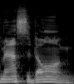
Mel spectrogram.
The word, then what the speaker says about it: Mastodon: It's pronounced Mastodon. Oh, sorry, Mastodon.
